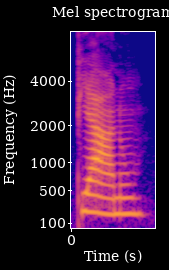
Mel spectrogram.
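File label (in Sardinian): "pianu", female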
